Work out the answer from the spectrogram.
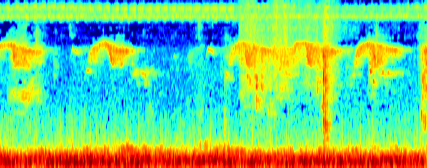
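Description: Birds calling: short arching chirps repeated about once a second, with a few quick down-sweeping calls in the second half, over a steady low rumble.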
